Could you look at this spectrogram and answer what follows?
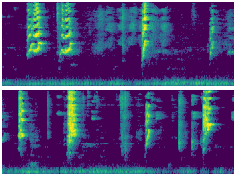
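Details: A Javan myna in the morning gives irregular raspy, squeaky notes, some paired and some alone, against a steady low rumbling background.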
